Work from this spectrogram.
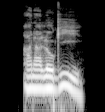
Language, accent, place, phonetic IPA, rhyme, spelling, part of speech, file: German, Germany, Berlin, [analoˈɡiː], -iː, Analogie, noun, De-Analogie.ogg
- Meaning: analogy (similar example as explanation)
